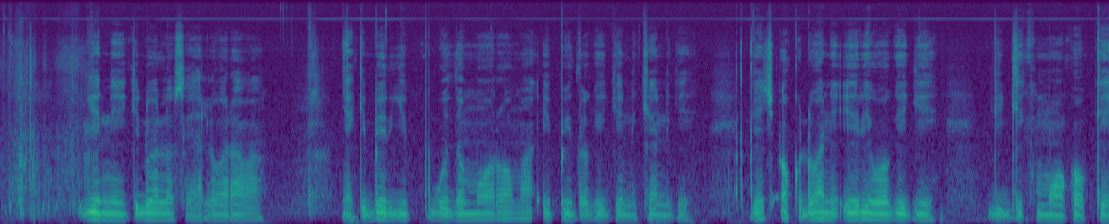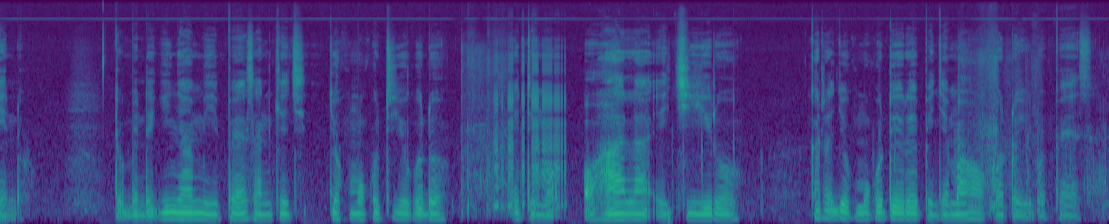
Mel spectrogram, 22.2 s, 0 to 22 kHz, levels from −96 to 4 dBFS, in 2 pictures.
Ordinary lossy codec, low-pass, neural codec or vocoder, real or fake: none; none; none; real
